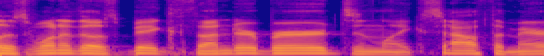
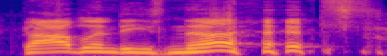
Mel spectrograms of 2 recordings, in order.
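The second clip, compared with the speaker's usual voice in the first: high, loud, stretched-out joke reveal; gleeful punchline; 8 semitones higher, 7 dB louder, much slower than usual. Acted. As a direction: drag out the crude punchline, laughing. Acts out the punchline introduction.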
